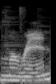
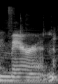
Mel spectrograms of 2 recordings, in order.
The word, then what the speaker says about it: Marin: with me oh and my last name is pronounced Marin that most people say Marin okay yeah only bay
